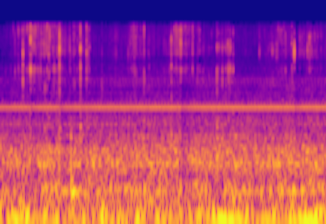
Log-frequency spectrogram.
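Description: Roman snails smacking as they eat: a steady stream of tiny wet clicks and squishy crunches, quiet but continuous, with a faint constant hum underneath and no voices.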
